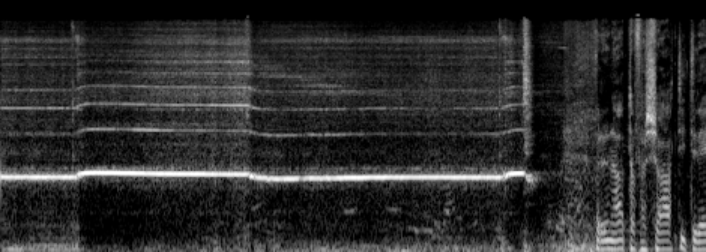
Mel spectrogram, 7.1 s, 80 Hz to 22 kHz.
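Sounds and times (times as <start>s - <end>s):
Rhaetian Railway train whistle as train enters the Albula Tunnel: 0.0s - 5.5s
low rumble of the moving Rhaetian Railway train entering the Albula Tunnel: 0.0s - 7.0s
speech: 6.0s - 7.0s.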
